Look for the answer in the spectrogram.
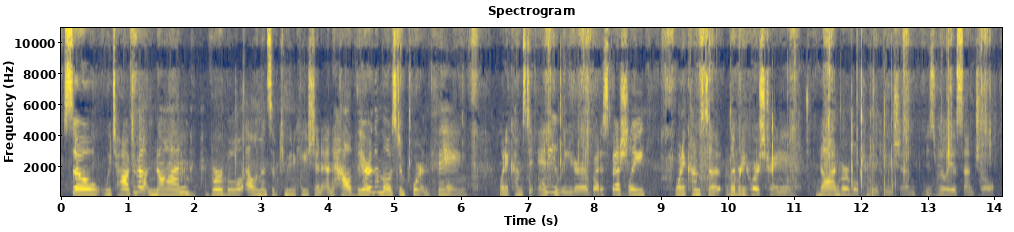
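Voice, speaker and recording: High-pitched lady talking to viewers while training horses outside, mic kinda far off, little bit of background noise. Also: normal speed. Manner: chatty, addresses viewers directly. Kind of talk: outdoor training demonstration. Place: outdoors with horses.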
